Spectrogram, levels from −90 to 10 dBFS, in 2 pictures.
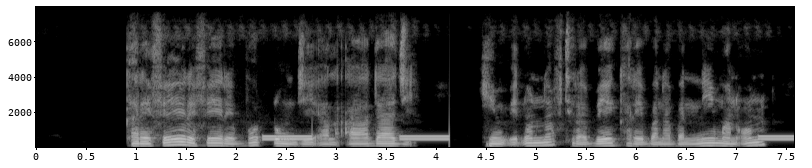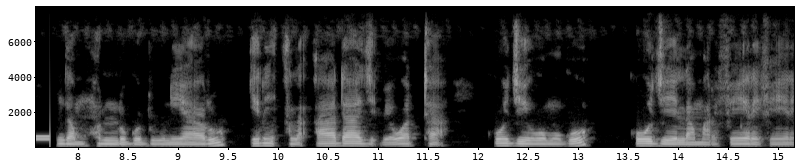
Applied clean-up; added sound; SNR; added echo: none; Telephone; 1 dB; none.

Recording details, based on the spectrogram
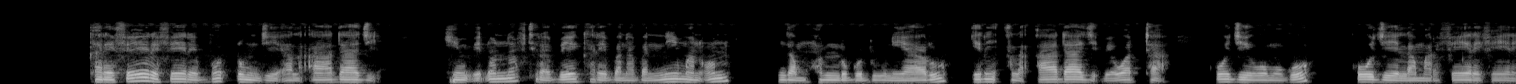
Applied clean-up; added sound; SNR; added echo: none; none; none; none.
